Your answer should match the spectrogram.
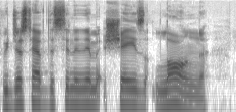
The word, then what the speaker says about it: chaise longue: Okay, so next we have chaise lounge. I'm guessing that this came straight from chaise long because the English people couldn't say long. They had to say lounge.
